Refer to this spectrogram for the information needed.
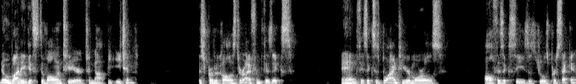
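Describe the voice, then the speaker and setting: A man with an American accent, medium pitch and a somewhat breathy voice, at a moderate pace with fairly even intonation and long, frequent pauses, against a quiet background. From US South, Georgia. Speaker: military officer and researcher. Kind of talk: long-form interview.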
